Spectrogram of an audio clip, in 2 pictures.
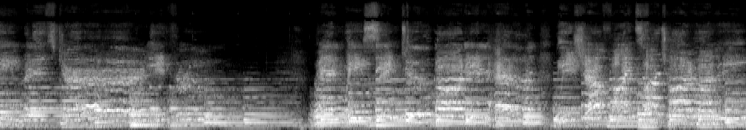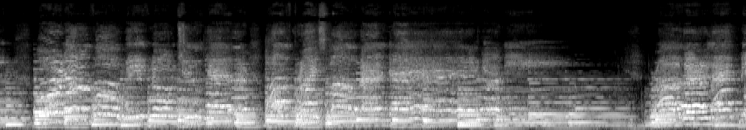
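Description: A small group of men's and women's voices singing a hymn to upright piano accompaniment, with short pauses between sung lines about five seconds in and again near the end.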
